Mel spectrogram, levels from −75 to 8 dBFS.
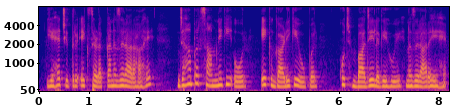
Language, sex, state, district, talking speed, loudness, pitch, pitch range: Hindi, female, Maharashtra, Pune, 190 wpm, -15 LUFS, 190 Hz, 175-215 Hz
